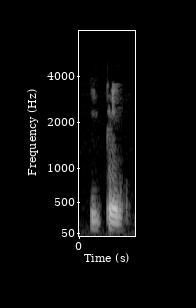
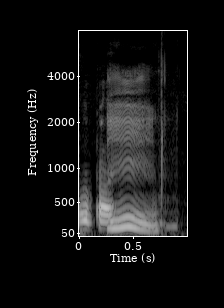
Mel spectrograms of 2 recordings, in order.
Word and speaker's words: Ikpe: While Facebook is just with my last name, Ipe, IKPE. The K is silent. Ipe.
